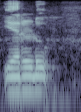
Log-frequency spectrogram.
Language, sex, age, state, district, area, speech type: Kannada, male, 60+, Karnataka, Bangalore Rural, rural, read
